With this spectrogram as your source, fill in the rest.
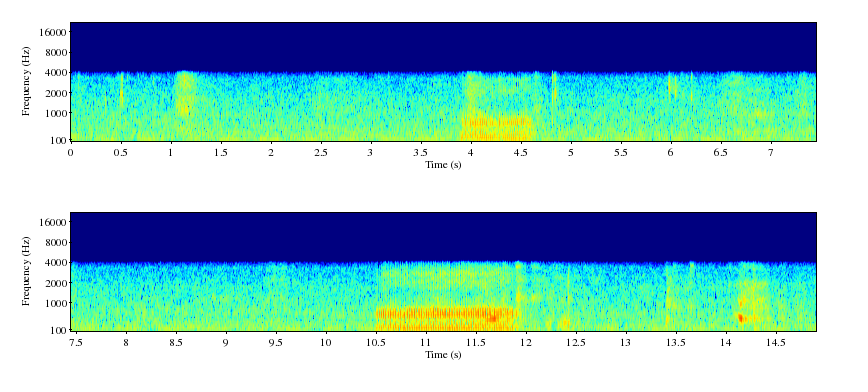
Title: Puppy snoring like a man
